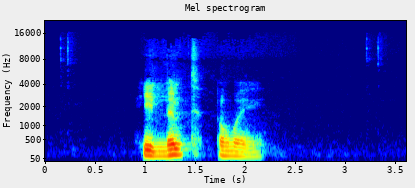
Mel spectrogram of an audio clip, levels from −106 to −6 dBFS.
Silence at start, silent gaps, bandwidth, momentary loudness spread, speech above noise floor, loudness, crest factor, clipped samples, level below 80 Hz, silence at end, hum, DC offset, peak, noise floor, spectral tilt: 1 s; none; 12 kHz; 12 LU; 61 dB; -29 LUFS; 22 dB; under 0.1%; -76 dBFS; 1.45 s; none; under 0.1%; -10 dBFS; -89 dBFS; -9 dB/octave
